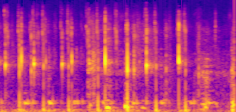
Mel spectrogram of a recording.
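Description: finger snaps

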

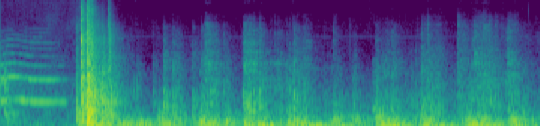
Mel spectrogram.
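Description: door thudding

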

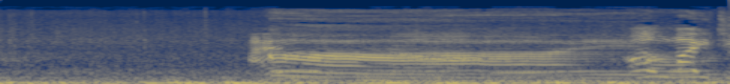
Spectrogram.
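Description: rain with rumbling thunder

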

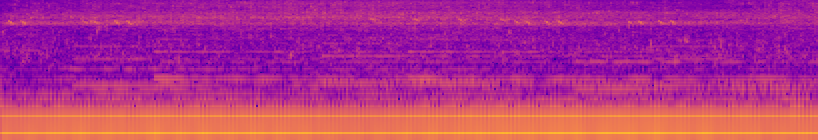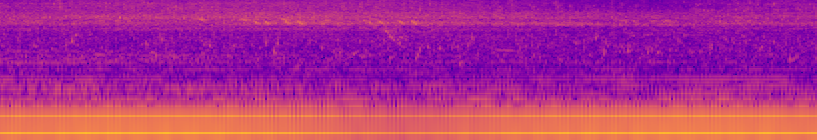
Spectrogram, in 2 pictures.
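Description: flowing water

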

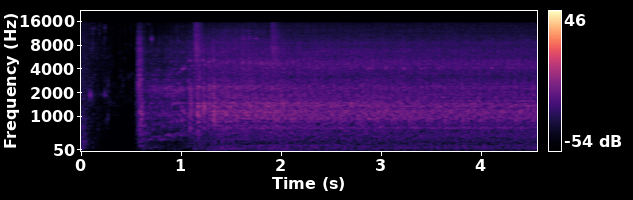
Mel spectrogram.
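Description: truck engine driving

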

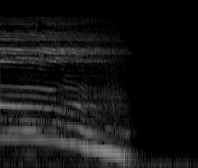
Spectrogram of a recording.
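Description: dog howling

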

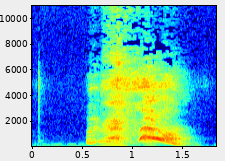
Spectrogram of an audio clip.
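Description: cough

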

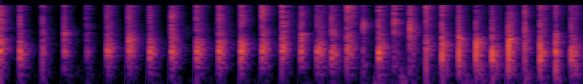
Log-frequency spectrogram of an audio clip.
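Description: round of applause

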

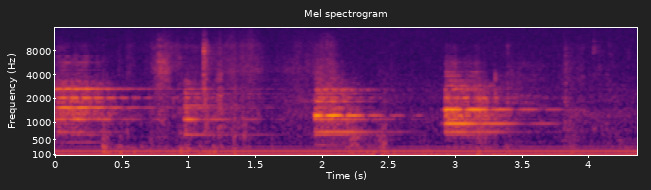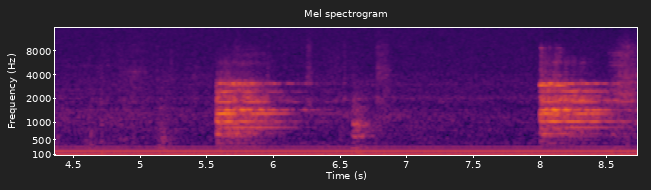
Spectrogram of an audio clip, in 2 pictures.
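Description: grandfather clock chiming

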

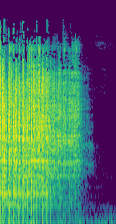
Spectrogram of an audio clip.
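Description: dice being rolled

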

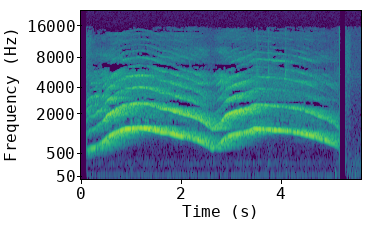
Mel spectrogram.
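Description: ambulance siren

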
